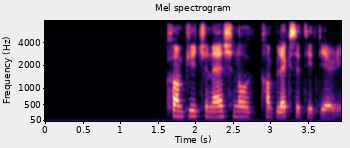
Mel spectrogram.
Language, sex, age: English, male, 19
